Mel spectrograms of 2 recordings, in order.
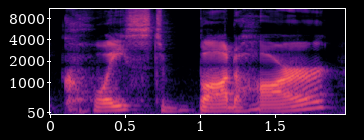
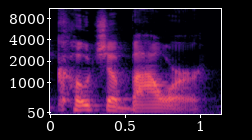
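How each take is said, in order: First: It is read as spelled, first word like 'kwaist'. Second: The first word sounds like 'kohsha', the second like 'bauer'. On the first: The speaker calls it wrong. "I probably would have said" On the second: The speaker calls it right. "it is apparently pronounced"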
